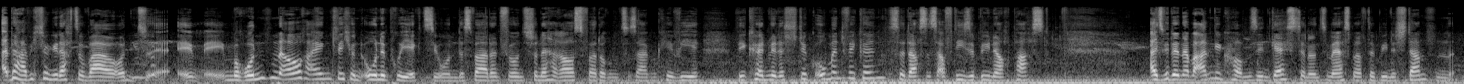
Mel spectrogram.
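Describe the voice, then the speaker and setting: Against a noisy background, a medium-pitched woman speaks fairly quickly as a guest in a casual interview. She is a theatre company founder from southern Germany whose speech is full of restarts and word-searching, with lapses into English.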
